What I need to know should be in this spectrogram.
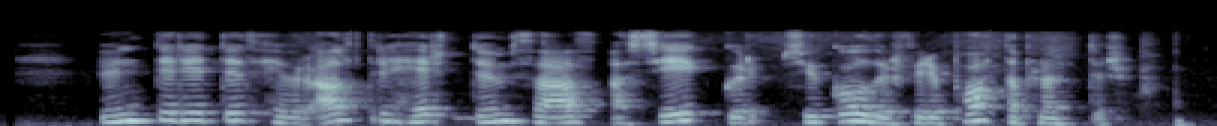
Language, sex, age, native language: Icelandic, female, 30-39, Icelandic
